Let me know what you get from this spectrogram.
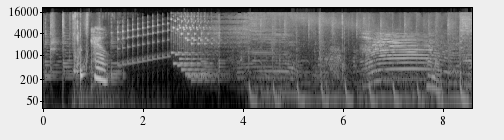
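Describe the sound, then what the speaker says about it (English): A cartoon cow lets out a drawn-out moo amid playful sound effects and springy boings, close and loud, followed by a voice speaking. "Cow, cow."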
